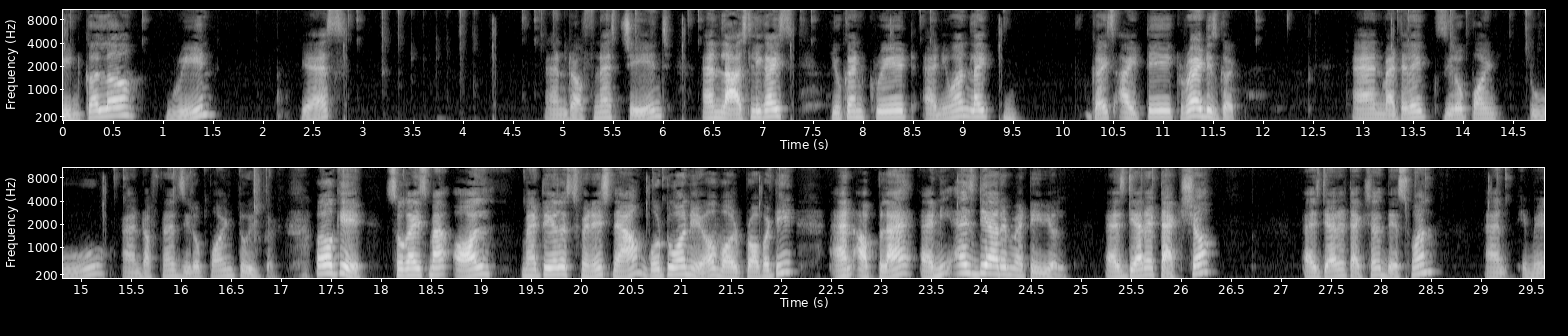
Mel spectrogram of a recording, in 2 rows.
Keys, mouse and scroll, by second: 2.9-4.3 drag, 5.0 click, 6.5 click, 7.6-8.3 drag, 8.7 drag, 13.4-15.2 drag, 15.7-16.9 drag, 18.2 shift+middle click, 18.7-19.6 middle drag, 20.7 click, 21.9-24.1 drag, 25.6 click.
